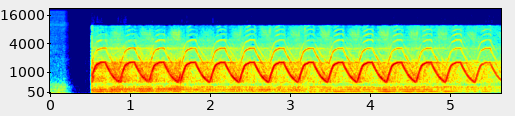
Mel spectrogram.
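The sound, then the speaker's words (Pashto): An ambulance siren wails outside an emergency hospital in Lashkar Gah as the wounded are brought in. It is loud and continuous, with rapid, regular rising and falling sweeps that hold steady throughout. “د لشکرګاه د ایمرجنسی روغتون مخې ته د څلورم امبولانس ته چې هر یوې په نوبت ټپیان راوړي.”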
